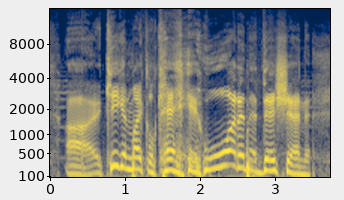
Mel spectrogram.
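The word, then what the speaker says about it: Keegan-Michael Key: Did I say his name wrong? No, you said it right. Okay, Keegan-Michael Kay.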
